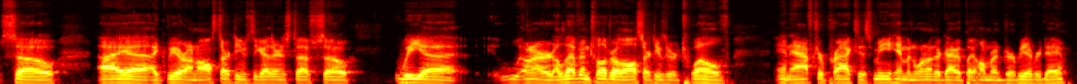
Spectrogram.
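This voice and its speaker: Lower-voiced laid-back man from California. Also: fairly quick. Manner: relaxed, rambling, laughs often. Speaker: podcast guest. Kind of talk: casual podcast chat.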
